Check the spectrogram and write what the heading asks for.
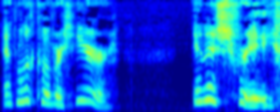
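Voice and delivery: tour guide announcing. Retold or imitated. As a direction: announce it to the whole boat, swelling on Innisfree. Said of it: "the tour operator says".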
